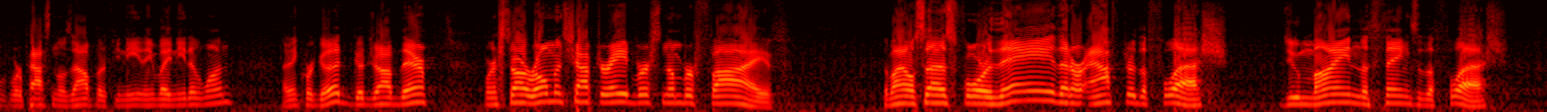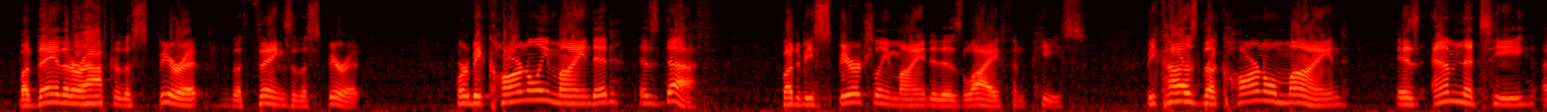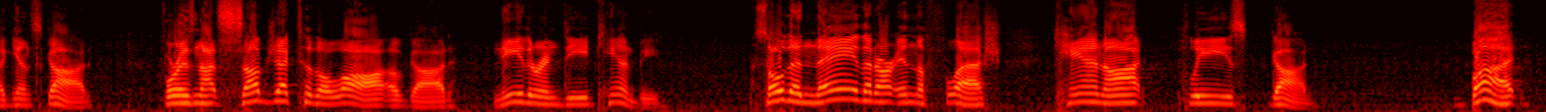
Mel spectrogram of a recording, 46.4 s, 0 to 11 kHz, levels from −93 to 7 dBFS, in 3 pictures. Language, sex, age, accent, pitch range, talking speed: English, male, 30-49, American, 130-195 Hz, 135 wpm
